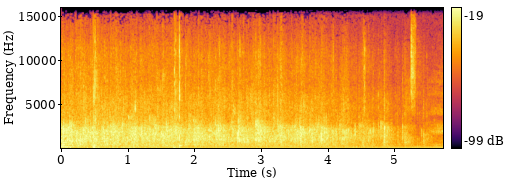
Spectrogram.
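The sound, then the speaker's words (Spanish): A church audience applauds to the Lord steadily for several seconds after a prayer, a dense wash of many hands clapping at a consistent level that eases slightly toward the end, with no one speaking over it. “Y toda la iglesia da un fuerte aplauso al Señor con todo el corazón.”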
